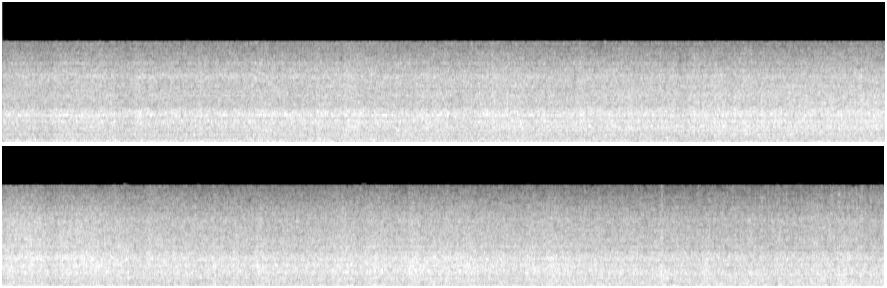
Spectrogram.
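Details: Centrifugal pump running at its best efficiency point with cavitation on the impeller blades, seen through a volute window as inlet pressure falls and then rises: a dense, gravelly hiss-like crackle over the steady running.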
